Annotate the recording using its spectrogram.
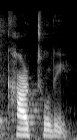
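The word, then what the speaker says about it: ქართული: So if the word is, for example, we would like to say kartuli. That's the word for Georgian, kartuli. But say kartuli and you're safer. Just put the stress at the beginning.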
